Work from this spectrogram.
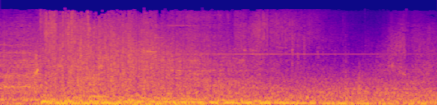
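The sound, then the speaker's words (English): The big guns of a giant warship fire at incoming targets. Heavy, deep booms blend into a loud, continuous rumbling roar that barely eases for the whole stretch. “As the giant ship's body slowly turns to starboard, her big guns twist to the incoming targets and erupt.”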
